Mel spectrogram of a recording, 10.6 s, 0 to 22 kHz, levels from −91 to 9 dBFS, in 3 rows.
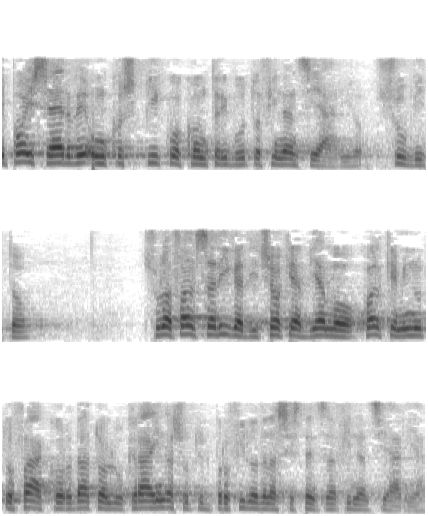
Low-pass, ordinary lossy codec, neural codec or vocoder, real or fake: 5.4 kHz; none; none; real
